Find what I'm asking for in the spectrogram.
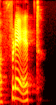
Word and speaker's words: fred: Per exemple, la paraula fred s'escriu amb mm. D final, però pronunciem... – Fred, sí, com si fos una T.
